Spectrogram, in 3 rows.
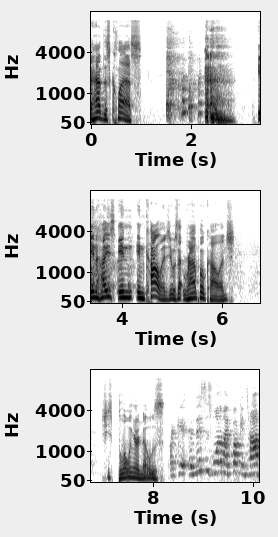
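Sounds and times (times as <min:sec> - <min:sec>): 
speech: 0:00.0 - 0:01.7, 0:03.4 - 0:06.3, 0:07.0 - 0:08.5
harsh coughing fit: 0:01.5 - 0:05.0.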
